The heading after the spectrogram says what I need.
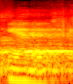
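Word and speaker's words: Alnwick: not this is pronounced Annex Castle Let's ignore that L because this is actually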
